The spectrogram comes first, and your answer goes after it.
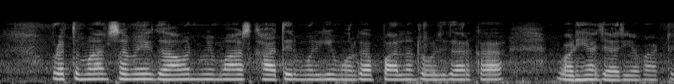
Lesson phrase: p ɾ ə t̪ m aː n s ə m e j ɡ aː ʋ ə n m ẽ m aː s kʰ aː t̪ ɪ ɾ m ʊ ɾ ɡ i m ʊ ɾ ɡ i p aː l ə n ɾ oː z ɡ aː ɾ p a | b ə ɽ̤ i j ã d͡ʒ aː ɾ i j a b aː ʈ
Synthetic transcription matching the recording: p ɾ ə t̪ m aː n s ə m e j ɡ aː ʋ ə n m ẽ m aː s kʰ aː t̪ ɪ ɾ m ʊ ɾ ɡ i m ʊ ɾ ɡ a p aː l ə n ɾ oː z ɡ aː ɾ k a | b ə ɽ̤ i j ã d͡ʒ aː ɾ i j a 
